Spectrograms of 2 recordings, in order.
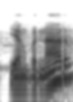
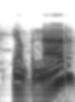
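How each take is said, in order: The two takes are said the same way.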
